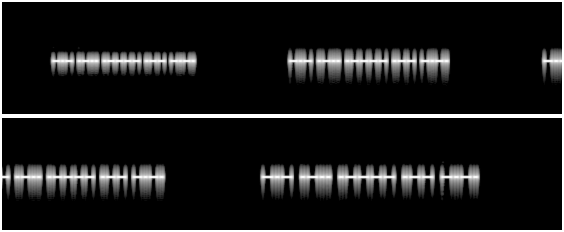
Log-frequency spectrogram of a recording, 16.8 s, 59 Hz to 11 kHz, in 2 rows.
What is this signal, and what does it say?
Morse code, heard as a keyed tone, about 31 wpm, 700 Hz. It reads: KL1WC KL1WC KL1WC KL1WC
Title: Speed Racing - USA 2x2 Call Signs 25wpm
